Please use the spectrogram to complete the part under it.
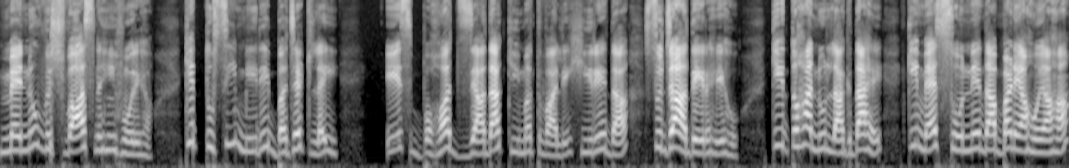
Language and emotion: Punjabi, angry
